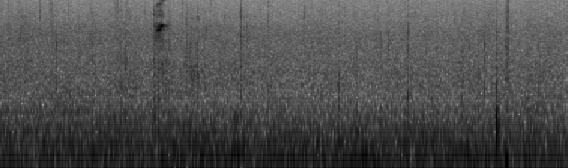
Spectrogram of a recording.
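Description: Outdoor ambience with a steady low rumble of wind on the microphone. A single short, high bird chirp comes about two seconds in, and a sharp knock comes near the end.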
